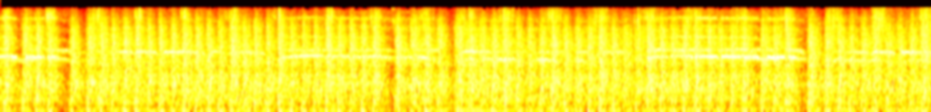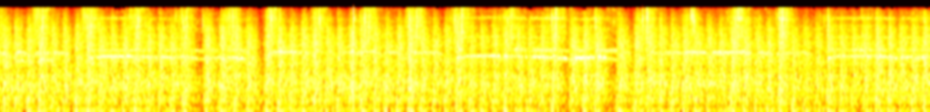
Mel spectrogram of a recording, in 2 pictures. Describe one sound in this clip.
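Small bells jingle along with the dancing steps.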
